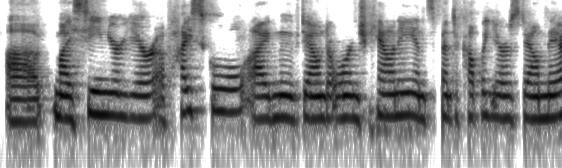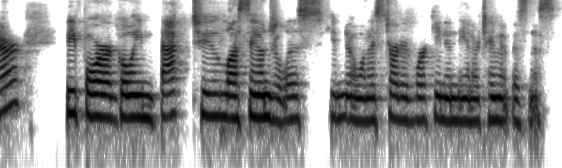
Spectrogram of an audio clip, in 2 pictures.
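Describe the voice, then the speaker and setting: A woman's voice: medium pitch, little pitch movement, normal speed. A woman from Southern California, a guest in an interview, talking candidly and chattily with many fillers. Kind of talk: casual interview chat.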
